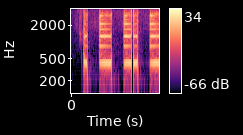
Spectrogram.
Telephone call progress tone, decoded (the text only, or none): congestion tone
